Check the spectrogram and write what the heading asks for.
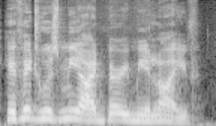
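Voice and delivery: high, loud, breezy dwarf voice offering his own burial; polite suggestion. Acted. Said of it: "made a polite suggestion".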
